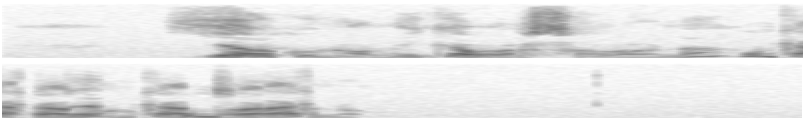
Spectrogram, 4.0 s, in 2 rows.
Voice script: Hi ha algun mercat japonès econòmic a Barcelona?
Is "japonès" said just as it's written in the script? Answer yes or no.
no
